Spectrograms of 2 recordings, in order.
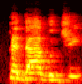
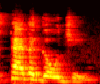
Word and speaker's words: pedagogy: I always hear people pronounce pedagogy. It's pedagogy. Pedagogy.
